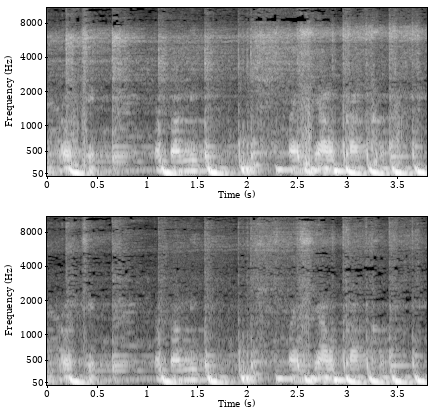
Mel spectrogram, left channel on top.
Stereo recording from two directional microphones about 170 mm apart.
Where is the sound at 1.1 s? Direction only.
5° right (ahead or behind).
